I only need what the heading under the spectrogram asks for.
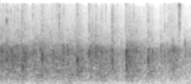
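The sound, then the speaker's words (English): A crowd claps steadily and densely to applaud the Lord, a continuous wash of many hands, with no voices rising above the applause. “Should we just applaud the Lord?”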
